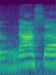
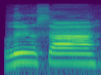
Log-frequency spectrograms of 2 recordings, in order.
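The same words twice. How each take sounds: First: "Lunasa" as loo-NAH-suh; alternative pronunciation. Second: "Lunasa" as LOO-nuh-sah; first pronunciation attempt. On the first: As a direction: say "Lunasa" with an open, stressed middle and weak ending. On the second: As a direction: say "Lunasa" with a short, weak middle and open "sah" ending. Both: Shown as a demonstration. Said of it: "or however they say it".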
